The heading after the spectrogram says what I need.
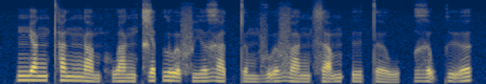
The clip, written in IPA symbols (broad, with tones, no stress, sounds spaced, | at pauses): ɲ a˧ ŋ t̪ʰ a˧ n ŋ a˧˩ m h w a˨˩ ŋ t͡ɕ a˦˥ t̚ l ṵ˧˨ ə̯ f i˨˦ ə̯ ɣ a˨˩ t̚ t̪ ə˨˩ m v ṵ˧˥ ə̯ v a˨˩ ŋ s a̰˧˥ m ʔ ɨ˨˦ t̪ ə˧˩˨ w | ɣ ə̰˧˨ w k ɨ̰˧˥ ə̯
